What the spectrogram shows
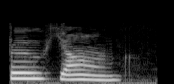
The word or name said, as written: fooyong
